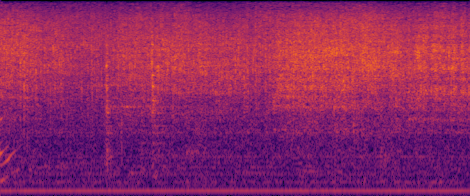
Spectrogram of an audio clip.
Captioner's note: meat sizzling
